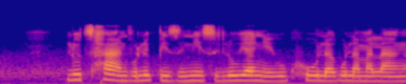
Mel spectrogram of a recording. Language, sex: Swati, female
